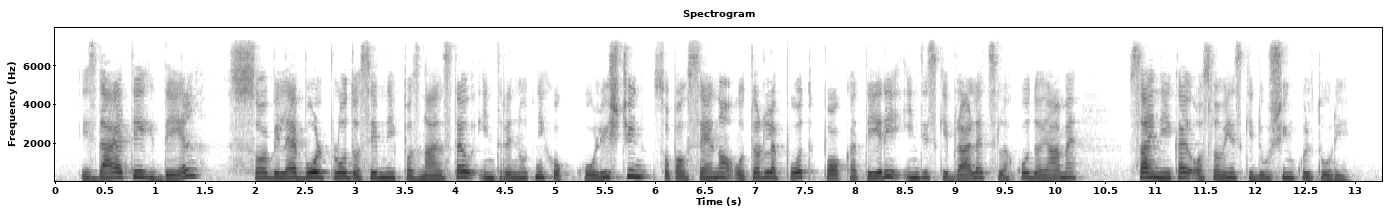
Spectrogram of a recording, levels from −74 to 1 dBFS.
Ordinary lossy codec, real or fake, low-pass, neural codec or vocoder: none; real; 7.2 kHz; none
